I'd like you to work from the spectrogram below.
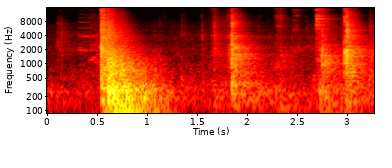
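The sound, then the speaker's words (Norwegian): Two heavy doors forming an airlock at a freezer-cold seed store open with a loud clunk, followed by further thuds and latch sounds as the doors swing and shut, several sharp impacts spaced across a few seconds. “to dører, så vi liksom har en sånn sluse, slik at vi ikke taper for mye kulde når vi går igjennom.”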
